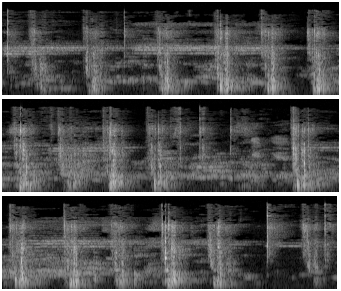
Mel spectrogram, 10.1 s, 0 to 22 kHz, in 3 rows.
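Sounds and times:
pestle pounding in metal mortar: 0.3 - 5.3, 6.2 - 9.1.

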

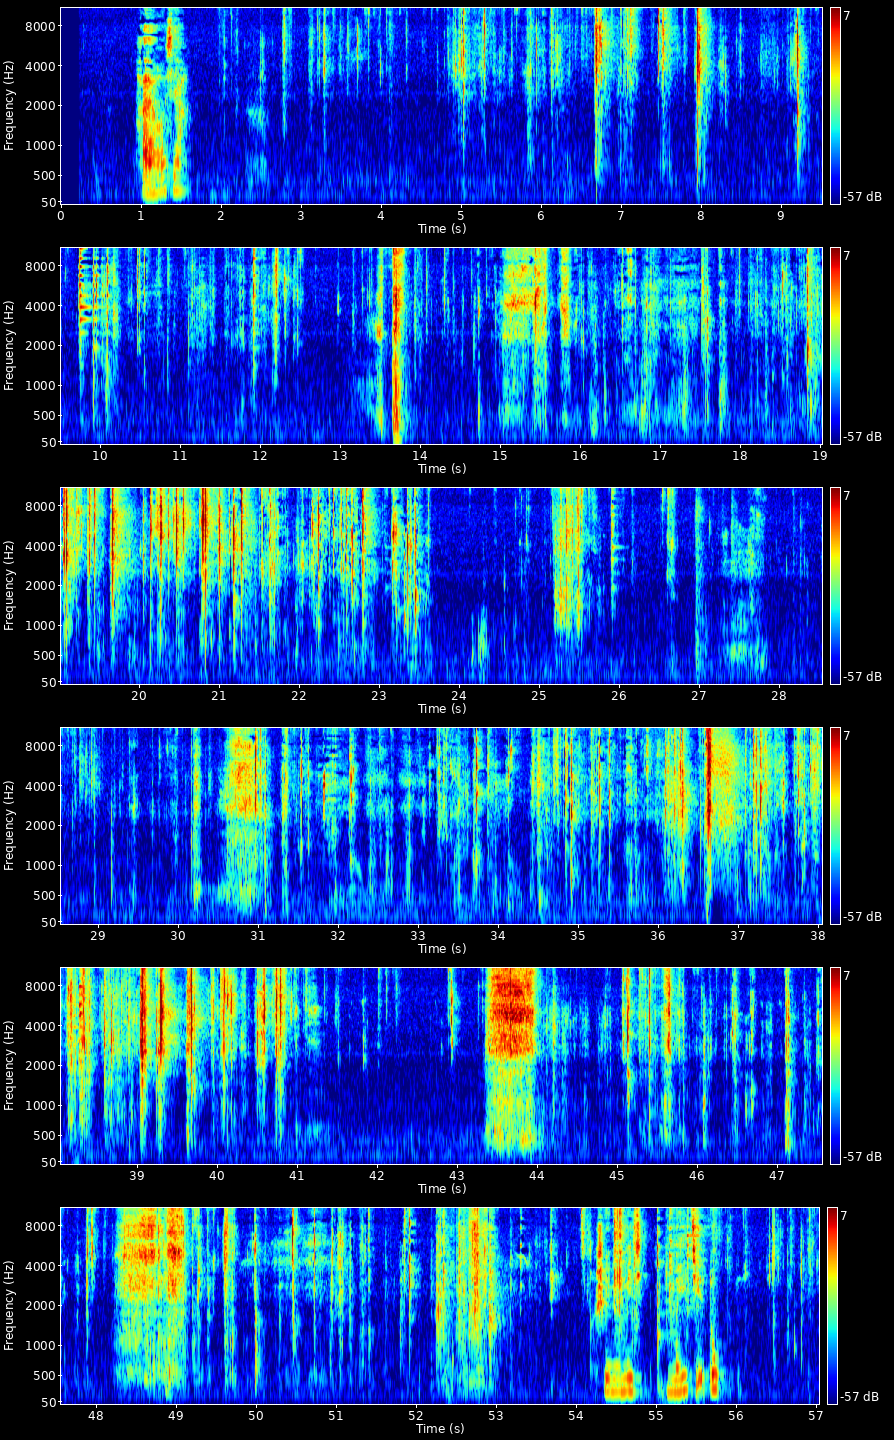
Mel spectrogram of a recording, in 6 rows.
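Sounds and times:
shells crackling and snapping: 5.9 - 8.4, 18.8 - 21.7, 36.0 - 41.0.

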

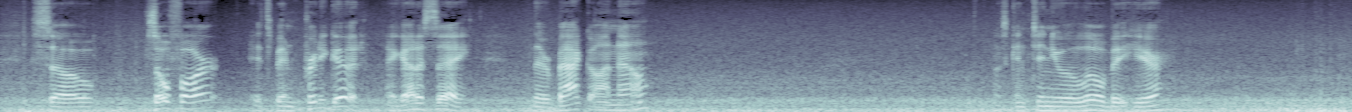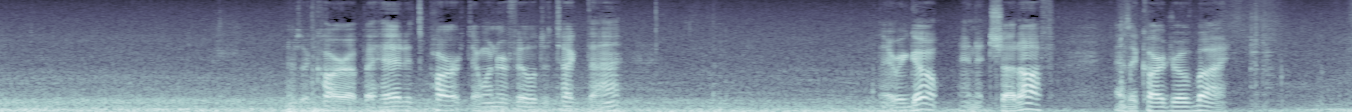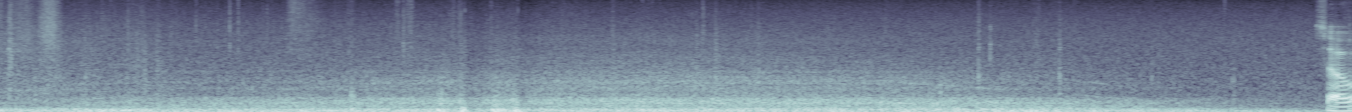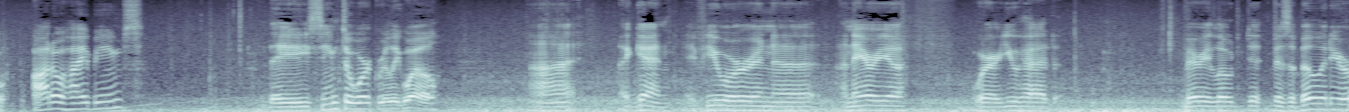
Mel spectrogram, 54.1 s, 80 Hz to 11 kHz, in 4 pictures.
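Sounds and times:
road and tyre noise in car: 0.0 - 54.0
short thumps: 31.4 - 32.4.

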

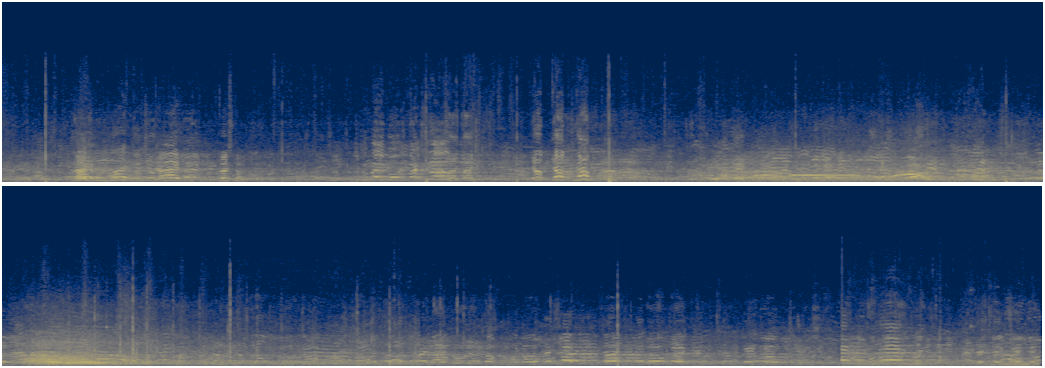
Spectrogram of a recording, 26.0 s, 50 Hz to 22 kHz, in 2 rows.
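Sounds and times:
players and spectators calling out: 0.0 - 26.0
ball being kicked: 12.5 - 12.8.

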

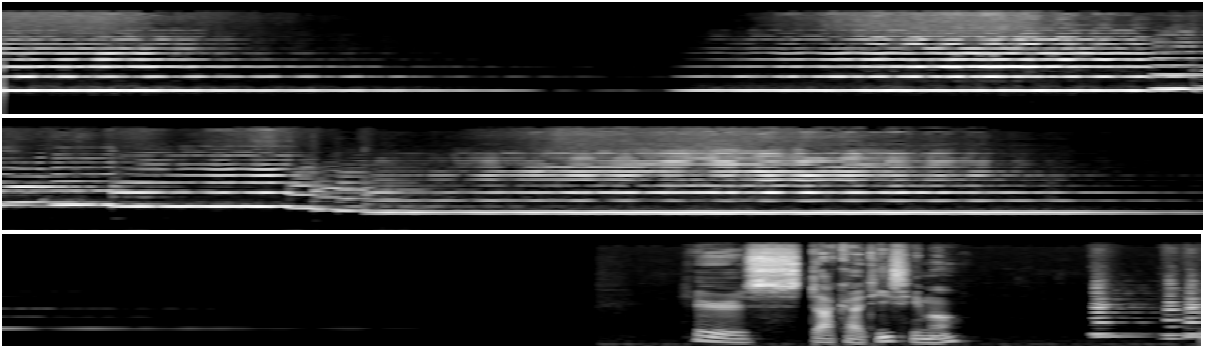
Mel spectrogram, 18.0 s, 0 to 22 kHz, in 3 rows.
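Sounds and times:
solo clarinet playing: 0.0 - 13.1, 17.4 - 18.0.

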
